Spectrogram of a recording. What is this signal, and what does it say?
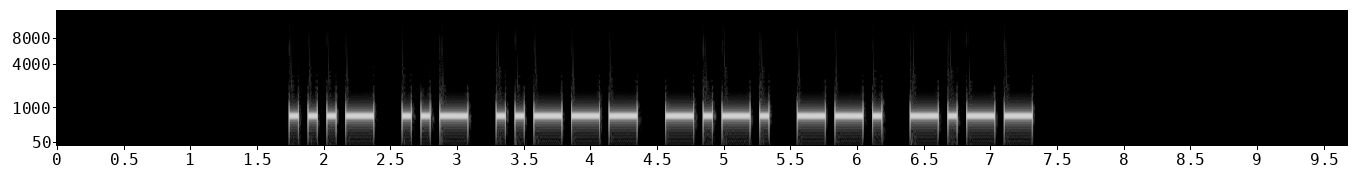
Morse code, heard as a keyed tone, about 17 wpm, 700 Hz. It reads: VU2CGY
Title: DXCC-100 Call Signs - 6 Characters - 17wpm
